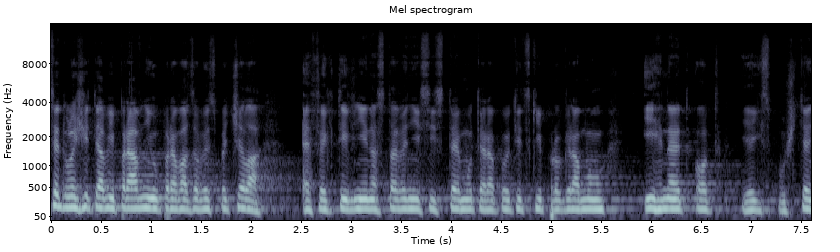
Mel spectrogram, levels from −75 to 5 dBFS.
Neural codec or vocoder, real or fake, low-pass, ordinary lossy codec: none; real; 14.4 kHz; AAC, 96 kbps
